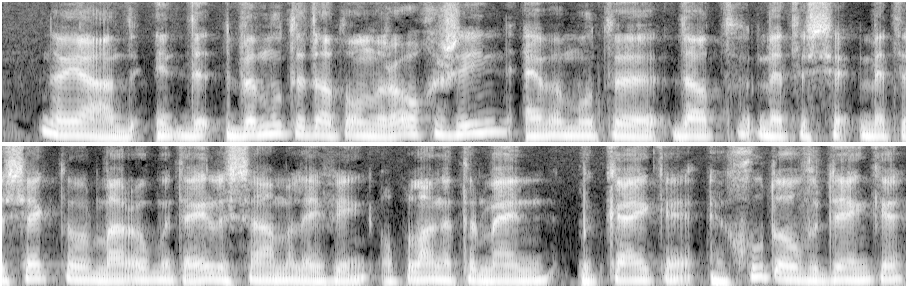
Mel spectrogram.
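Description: A man talks at a moderate pace with hardly any pauses and very even loudness, over noticeable background noise. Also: medium pitch for a man, ordinary pitch variation. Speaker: former agriculture minister. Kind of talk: interview.

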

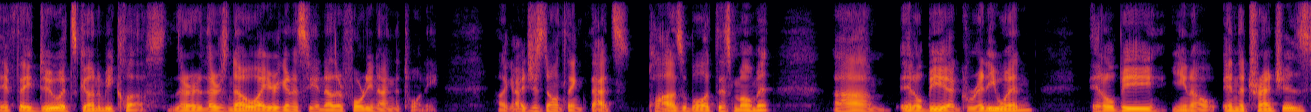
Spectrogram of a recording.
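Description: On a very clean recording with a silent background, a man with a normal speaking voice and fairly low pitch shows ordinary pitch variation, the sound dry and close with no echo. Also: moderate pace. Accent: American. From Ohio, Dayton area. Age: 20s. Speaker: sports podcast host. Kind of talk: casual chat.

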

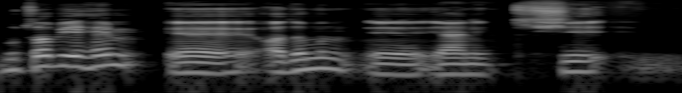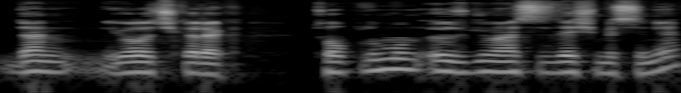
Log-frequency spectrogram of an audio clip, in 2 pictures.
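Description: Over a very clean recording with a silent background, a man speaks at a medium pitch in a somewhat breathy voice. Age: 30s. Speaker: podcast co-host. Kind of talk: casual discussion.

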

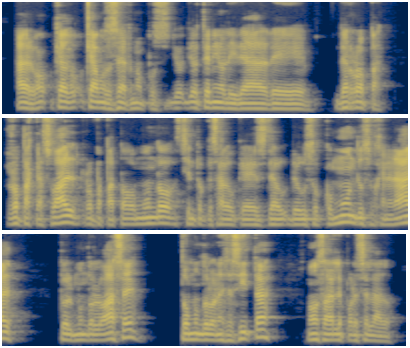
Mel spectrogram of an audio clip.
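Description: A man's fairly low, dark and mellow voice in a Mexican accent, very fast pace, ordinary pitch variation, very clean recording over a silent background. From Mexico. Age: 30s. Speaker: social entrepreneur, company co-founder. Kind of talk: interview. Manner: halting.

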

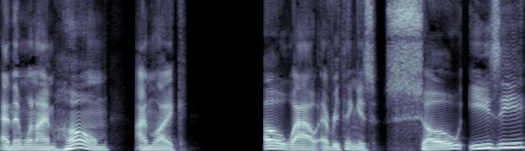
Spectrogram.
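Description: A man talks at a fairly slow pace with a medium pitch, an animated tone and lively intonation. The recording is very clean, with a silent background. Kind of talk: casual chat. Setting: studio.

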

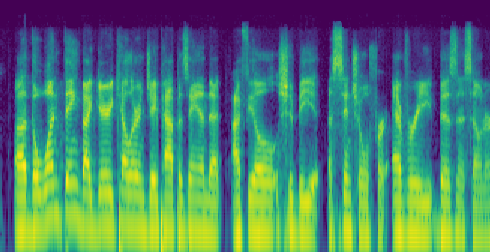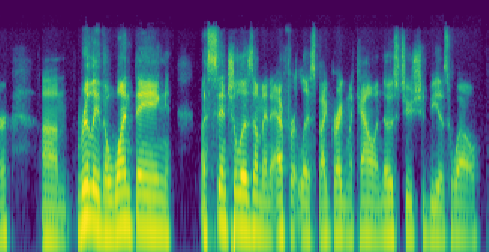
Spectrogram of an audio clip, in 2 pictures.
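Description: With an American accent, a man speaks at a moderate pace in an ordinary speaking voice with fairly even intonation, on a very clean recording with a silent background. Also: fairly high pitch for a man. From East Texas, US. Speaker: motivational speaker and business owner. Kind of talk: interview conversation.

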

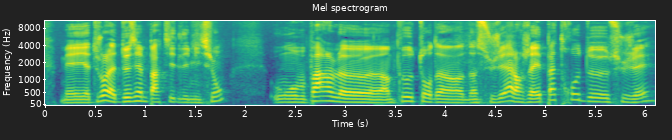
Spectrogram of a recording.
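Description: A man's delivery at a medium pitch, with ordinary pitch variation, comes in a normal speaking voice on a very clean recording with a silent background. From France, Burgundy. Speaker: podcast host. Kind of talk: casual chat.

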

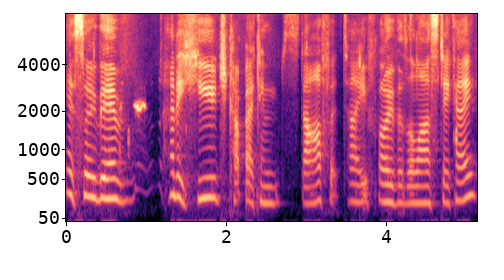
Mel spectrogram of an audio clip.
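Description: With an Australian accent, a woman speaks at a fairly high pitch with ordinary pitch variation. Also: fairly slow pace. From central west New South Wales, Australia. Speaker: state politician. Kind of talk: interview.

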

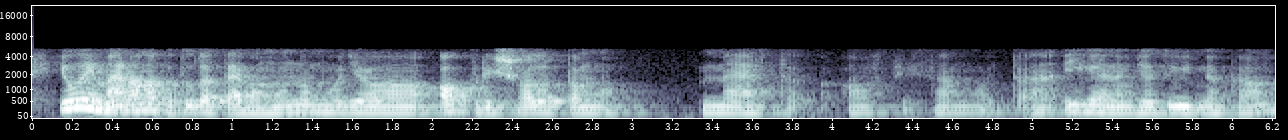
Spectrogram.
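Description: Through noticeable background noise and audible room echo comes a woman's very deep, low voice with fairly even intonation. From Szeged, southern Hungary. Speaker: actress. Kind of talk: interview.

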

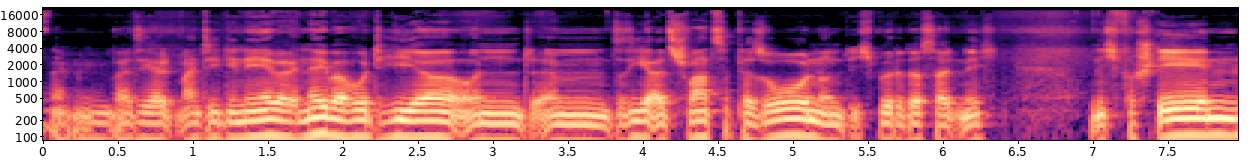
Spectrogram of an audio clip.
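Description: Fairly low in pitch, a man talks at a fairly slow pace in a dark, mellow tone. His intonation is monotone and flat. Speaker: travel vlogger. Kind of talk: travel vlog narration.

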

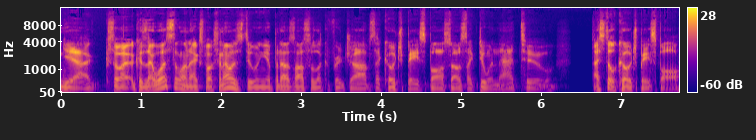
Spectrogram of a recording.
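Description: A man's very deep, low voice with a bright, sharp tone, ordinary pitch variation and a fairly quick pace, in a dry, close sound with no echo. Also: very clean recording, silent background. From Massachusetts. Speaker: game streamer. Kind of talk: casual interview. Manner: fast.

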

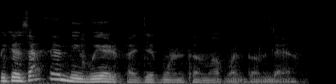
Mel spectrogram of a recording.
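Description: A man with a medium-pitched, plain, everyday voice talks at a moderate pace. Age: 40s. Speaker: podcast co-host. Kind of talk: casual chat.

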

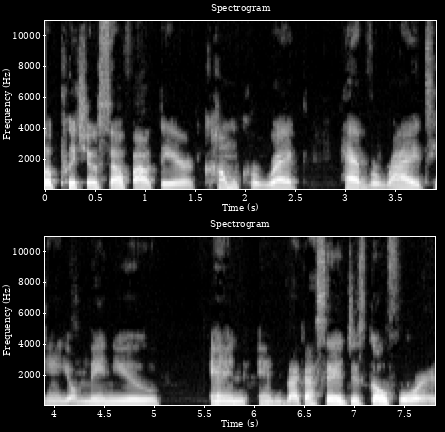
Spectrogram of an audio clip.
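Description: A woman with an ordinary speaking voice, fairly low in pitch, lively in intonation, at a fairly slow pace. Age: 40s. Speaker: vegan chef. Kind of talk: interview.

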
